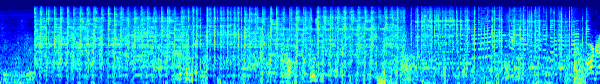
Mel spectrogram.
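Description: Electric guitar (a Fender) played through an amplifier with a distorted tone: a fast-picked riff that starts about a second in and runs on with rapid, dense strokes.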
